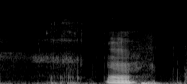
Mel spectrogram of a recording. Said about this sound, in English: I hope you don't mind me slurping, but gosh, that you have to have some sound effects.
